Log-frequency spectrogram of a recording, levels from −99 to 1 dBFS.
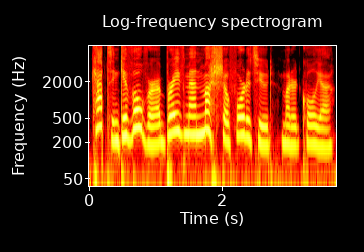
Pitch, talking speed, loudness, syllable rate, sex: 230 Hz, 180 wpm, -17 LUFS, 5.7 syllables/s, female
